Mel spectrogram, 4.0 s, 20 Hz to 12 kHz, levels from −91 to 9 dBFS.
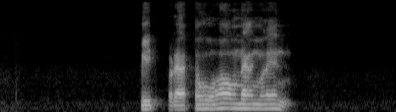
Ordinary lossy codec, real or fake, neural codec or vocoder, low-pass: none; fake; codec, 24 kHz, 3 kbps, HILCodec; none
